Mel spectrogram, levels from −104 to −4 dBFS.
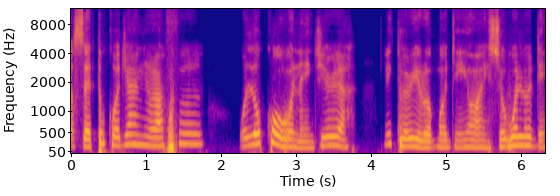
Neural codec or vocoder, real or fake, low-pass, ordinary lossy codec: codec, 24 kHz, 1 kbps, SNAC; fake; 10.8 kHz; Opus, 16 kbps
